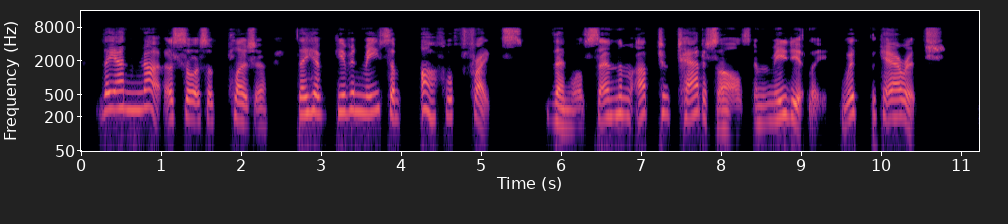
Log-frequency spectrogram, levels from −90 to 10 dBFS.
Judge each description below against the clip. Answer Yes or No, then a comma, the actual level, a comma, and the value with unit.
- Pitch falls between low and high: No, high, 215 Hz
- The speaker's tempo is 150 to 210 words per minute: No, slow, 135 wpm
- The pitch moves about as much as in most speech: No, wide, 6.6 semitones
